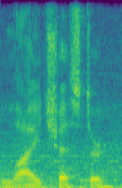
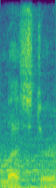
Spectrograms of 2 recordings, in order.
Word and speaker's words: Leicester: Richard III in leester so it looks like liester but it's pronounced Lester and being from New England I'm used to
